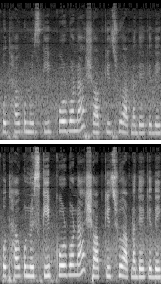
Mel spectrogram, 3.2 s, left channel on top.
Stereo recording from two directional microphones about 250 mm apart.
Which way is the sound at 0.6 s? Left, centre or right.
Right.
